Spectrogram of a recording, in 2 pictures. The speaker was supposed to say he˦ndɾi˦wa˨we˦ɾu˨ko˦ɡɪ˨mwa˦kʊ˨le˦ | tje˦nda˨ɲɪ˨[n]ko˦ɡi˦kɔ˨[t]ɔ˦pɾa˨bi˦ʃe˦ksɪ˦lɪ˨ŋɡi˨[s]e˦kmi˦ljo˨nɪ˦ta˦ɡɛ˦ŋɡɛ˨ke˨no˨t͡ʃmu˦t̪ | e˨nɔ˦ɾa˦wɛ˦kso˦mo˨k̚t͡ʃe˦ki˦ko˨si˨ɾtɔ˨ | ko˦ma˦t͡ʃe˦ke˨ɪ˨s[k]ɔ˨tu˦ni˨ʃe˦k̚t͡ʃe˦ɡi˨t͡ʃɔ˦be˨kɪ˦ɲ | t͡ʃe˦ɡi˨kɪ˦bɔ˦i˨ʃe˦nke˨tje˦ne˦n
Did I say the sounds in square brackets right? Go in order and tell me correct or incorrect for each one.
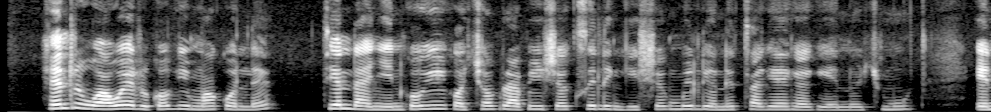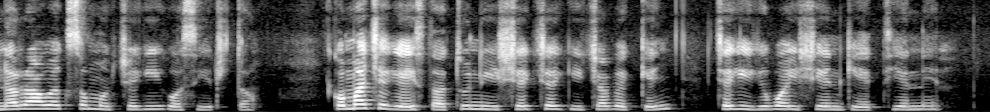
correct, incorrect: t͡ʃ, incorrect: ʃ, incorrect: t

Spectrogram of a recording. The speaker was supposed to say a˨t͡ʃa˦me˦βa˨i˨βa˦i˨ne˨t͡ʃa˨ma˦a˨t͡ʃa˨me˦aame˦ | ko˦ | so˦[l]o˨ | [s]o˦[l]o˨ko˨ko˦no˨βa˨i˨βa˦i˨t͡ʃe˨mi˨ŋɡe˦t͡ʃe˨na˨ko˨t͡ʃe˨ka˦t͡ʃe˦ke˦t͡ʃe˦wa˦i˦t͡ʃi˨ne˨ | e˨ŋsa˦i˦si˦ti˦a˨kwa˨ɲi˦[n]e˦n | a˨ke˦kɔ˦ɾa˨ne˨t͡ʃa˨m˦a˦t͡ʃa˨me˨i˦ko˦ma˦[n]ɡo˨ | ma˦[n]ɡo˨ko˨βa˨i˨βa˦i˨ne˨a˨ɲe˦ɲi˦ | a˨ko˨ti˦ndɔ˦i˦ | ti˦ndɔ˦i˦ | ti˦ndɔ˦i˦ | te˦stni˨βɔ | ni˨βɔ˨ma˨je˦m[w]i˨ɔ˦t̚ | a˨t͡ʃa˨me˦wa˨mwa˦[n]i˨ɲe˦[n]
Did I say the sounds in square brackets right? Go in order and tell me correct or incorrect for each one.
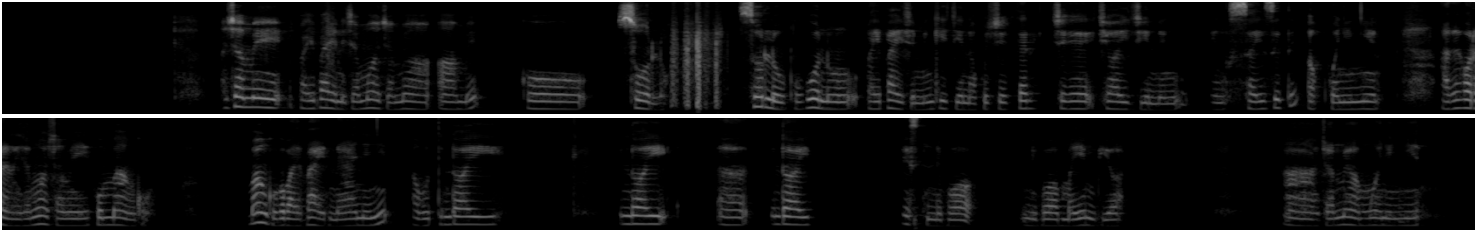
correct, correct, correct, incorrect: ɲ, incorrect: ŋ, incorrect: ŋ, incorrect: b, incorrect: ɲ, correct

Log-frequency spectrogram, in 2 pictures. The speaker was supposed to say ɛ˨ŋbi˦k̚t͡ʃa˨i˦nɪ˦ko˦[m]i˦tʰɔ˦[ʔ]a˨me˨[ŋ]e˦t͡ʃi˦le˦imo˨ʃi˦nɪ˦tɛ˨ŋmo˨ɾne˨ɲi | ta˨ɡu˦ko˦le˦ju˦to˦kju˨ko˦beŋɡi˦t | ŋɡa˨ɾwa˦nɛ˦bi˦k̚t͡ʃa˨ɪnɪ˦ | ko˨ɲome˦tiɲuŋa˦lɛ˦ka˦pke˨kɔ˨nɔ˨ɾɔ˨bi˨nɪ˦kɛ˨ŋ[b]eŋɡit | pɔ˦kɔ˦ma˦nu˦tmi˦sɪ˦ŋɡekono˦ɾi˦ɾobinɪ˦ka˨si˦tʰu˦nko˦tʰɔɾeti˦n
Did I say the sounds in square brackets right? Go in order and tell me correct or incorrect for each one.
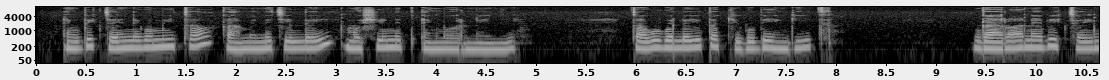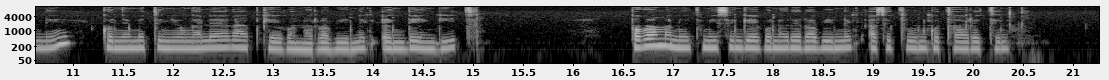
correct, incorrect: k, incorrect: n, correct

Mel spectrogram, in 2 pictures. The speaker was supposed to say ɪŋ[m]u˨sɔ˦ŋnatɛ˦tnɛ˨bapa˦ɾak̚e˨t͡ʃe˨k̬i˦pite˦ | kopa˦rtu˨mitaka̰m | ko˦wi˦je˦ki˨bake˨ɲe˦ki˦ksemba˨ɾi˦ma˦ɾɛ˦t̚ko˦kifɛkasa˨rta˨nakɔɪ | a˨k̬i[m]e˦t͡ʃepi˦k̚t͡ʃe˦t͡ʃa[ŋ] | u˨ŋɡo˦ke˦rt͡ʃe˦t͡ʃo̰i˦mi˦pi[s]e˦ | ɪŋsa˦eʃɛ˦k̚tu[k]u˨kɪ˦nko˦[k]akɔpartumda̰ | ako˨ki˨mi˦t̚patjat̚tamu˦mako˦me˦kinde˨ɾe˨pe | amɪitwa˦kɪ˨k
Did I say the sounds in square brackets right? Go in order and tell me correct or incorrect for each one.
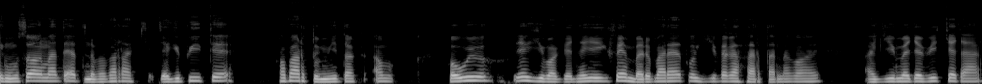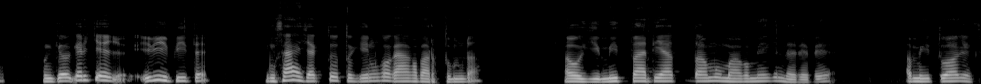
correct, correct, correct, incorrect: t, incorrect: t, correct

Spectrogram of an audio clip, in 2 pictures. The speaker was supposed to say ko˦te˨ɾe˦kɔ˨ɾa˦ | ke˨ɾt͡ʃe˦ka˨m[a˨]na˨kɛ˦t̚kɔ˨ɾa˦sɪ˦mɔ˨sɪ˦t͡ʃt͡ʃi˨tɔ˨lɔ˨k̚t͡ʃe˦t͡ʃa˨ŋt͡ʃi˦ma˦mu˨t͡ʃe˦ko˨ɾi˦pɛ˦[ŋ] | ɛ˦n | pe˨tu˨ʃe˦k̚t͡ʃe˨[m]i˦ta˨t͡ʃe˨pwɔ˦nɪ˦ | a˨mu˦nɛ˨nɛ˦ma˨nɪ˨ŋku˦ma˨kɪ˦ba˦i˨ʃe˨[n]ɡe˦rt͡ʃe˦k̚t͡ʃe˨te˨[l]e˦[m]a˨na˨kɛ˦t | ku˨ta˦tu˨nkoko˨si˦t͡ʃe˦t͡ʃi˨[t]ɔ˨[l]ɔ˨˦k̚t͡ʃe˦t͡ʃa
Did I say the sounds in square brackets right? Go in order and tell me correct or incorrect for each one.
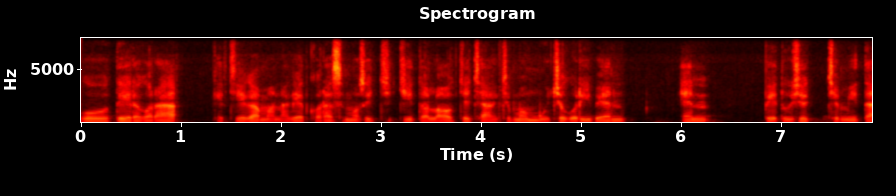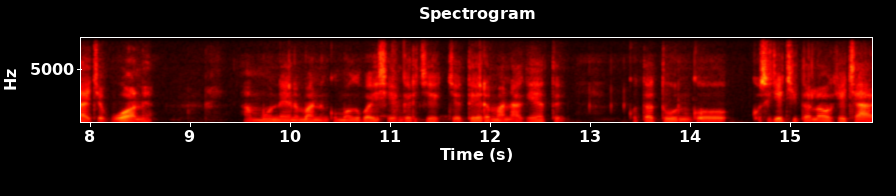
correct, incorrect: n, correct, incorrect: ŋ, incorrect: ɾ, correct, correct, correct

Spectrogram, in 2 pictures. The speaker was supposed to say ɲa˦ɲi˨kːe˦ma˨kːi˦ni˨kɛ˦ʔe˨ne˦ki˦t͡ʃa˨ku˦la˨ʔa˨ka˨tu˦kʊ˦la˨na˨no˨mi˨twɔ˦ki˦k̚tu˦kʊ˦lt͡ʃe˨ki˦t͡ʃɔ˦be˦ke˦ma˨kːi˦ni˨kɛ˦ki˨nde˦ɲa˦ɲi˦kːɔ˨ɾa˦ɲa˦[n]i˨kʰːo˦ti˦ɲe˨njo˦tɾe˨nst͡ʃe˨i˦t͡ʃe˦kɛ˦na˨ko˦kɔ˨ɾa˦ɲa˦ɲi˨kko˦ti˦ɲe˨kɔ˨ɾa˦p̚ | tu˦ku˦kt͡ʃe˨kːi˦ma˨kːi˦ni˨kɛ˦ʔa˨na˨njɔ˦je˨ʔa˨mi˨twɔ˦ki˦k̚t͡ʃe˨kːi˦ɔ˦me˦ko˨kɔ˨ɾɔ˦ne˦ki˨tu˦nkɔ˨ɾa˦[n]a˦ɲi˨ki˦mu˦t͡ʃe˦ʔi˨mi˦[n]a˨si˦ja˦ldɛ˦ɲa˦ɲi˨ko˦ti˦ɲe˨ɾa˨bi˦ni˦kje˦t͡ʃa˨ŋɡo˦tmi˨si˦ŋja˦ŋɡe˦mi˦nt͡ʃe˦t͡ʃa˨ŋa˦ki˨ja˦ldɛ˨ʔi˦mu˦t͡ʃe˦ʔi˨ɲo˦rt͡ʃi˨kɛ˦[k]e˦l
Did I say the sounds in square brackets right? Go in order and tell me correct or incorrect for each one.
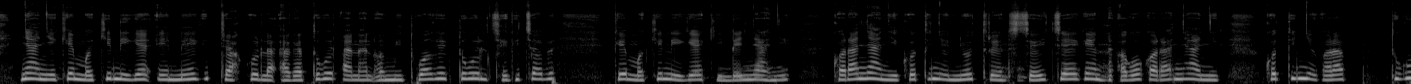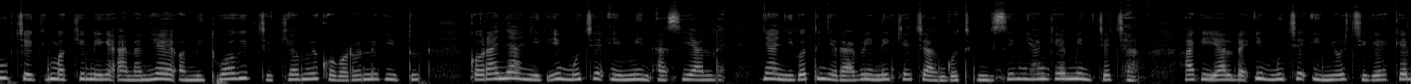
incorrect: ɲ, incorrect: ɲ, correct, correct

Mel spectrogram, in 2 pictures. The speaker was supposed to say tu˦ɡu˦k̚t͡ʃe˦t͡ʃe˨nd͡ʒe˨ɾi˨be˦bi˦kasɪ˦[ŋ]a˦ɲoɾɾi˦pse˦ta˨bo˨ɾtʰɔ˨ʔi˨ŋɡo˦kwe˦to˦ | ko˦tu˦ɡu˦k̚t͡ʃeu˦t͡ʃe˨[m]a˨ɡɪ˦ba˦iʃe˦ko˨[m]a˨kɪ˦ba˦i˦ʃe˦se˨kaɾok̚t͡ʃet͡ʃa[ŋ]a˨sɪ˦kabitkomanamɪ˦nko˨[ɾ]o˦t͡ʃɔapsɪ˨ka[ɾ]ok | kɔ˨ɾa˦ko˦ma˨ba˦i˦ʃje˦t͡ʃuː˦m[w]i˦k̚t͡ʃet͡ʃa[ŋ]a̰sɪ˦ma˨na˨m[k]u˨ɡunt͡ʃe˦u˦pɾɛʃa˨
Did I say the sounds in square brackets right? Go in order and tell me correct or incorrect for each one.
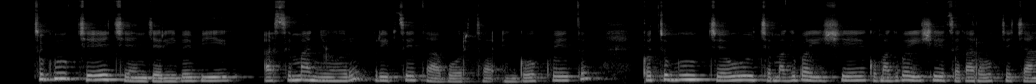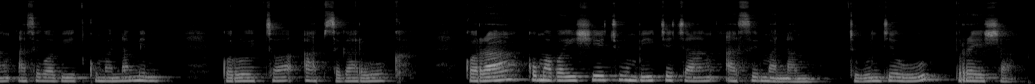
incorrect: m, correct, correct, correct, correct, correct, incorrect: b, correct, incorrect: t

